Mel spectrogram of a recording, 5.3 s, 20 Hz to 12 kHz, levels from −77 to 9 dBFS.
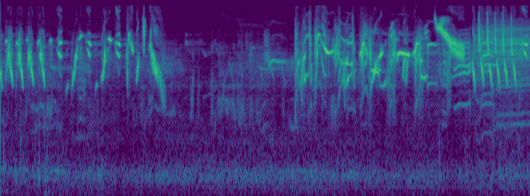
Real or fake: fake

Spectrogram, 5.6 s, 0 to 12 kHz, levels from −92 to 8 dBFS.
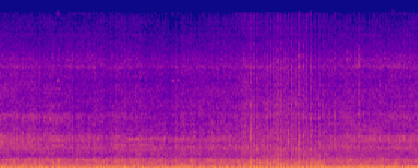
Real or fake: fake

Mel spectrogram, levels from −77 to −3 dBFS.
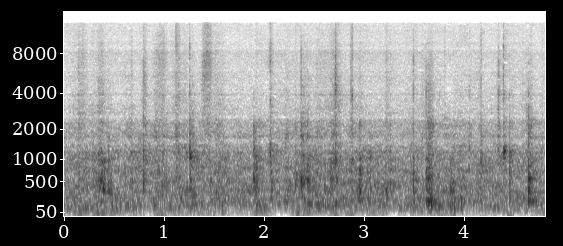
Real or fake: fake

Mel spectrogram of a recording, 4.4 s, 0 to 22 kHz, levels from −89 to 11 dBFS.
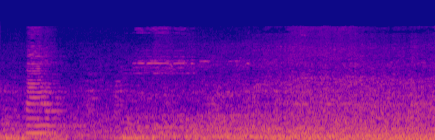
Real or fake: real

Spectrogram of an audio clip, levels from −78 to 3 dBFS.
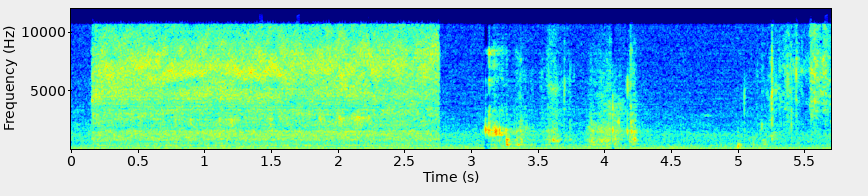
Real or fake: fake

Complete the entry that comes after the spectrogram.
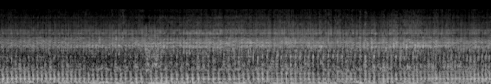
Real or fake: fake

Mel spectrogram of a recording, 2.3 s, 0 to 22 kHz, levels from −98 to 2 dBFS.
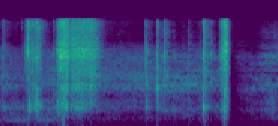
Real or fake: fake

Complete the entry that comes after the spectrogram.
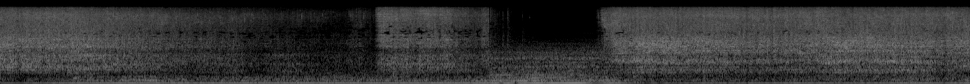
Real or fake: real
